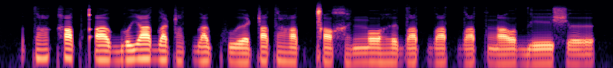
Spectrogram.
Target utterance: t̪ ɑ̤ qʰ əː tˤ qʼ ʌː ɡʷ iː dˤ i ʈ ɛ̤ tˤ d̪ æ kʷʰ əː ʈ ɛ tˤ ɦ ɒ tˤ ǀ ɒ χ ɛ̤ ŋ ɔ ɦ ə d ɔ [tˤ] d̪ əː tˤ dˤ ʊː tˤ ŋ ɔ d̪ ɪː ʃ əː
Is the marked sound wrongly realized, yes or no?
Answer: no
